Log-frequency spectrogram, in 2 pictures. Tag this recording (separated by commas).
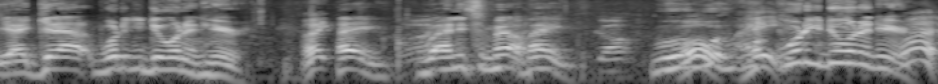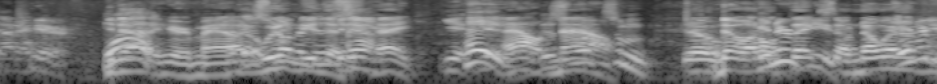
Speech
